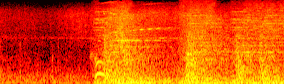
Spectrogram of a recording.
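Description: A sword slashes and strikes with sharp clanging hits.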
